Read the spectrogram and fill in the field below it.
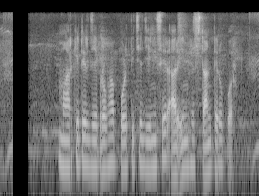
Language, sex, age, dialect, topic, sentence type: Bengali, male, 31-35, Western, banking, statement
